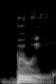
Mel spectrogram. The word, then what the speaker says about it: Bowie: Did not fail this Christmas and got me this incredible Confederate Bowie. And I'm going to say Bowie because it's from the South and that's how they say it down South.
